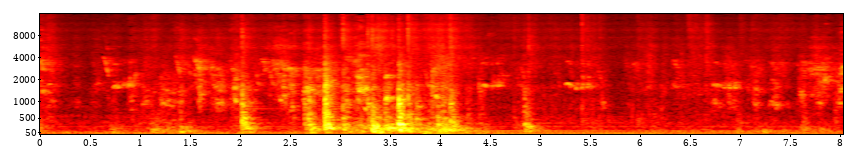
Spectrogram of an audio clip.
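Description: Young meat chickens clucking and calling, with rustling and knocking as birds are set into a plastic tote crate, loudest about three to four seconds in.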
